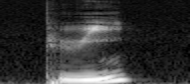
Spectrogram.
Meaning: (adverb) then; after; next; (conjunction) and; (verb) first-person singular present indicative of pouvoir
- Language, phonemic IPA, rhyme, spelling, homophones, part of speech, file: French, /pɥi/, -ɥi, puis, puits / puy, adverb / conjunction / verb, Fr-puis.ogg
